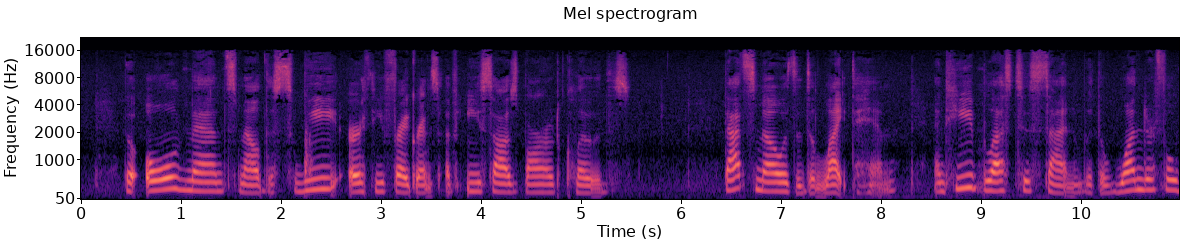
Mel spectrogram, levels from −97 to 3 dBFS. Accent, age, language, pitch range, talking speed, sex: American, 20-39, English, 200-270 Hz, 145 wpm, female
